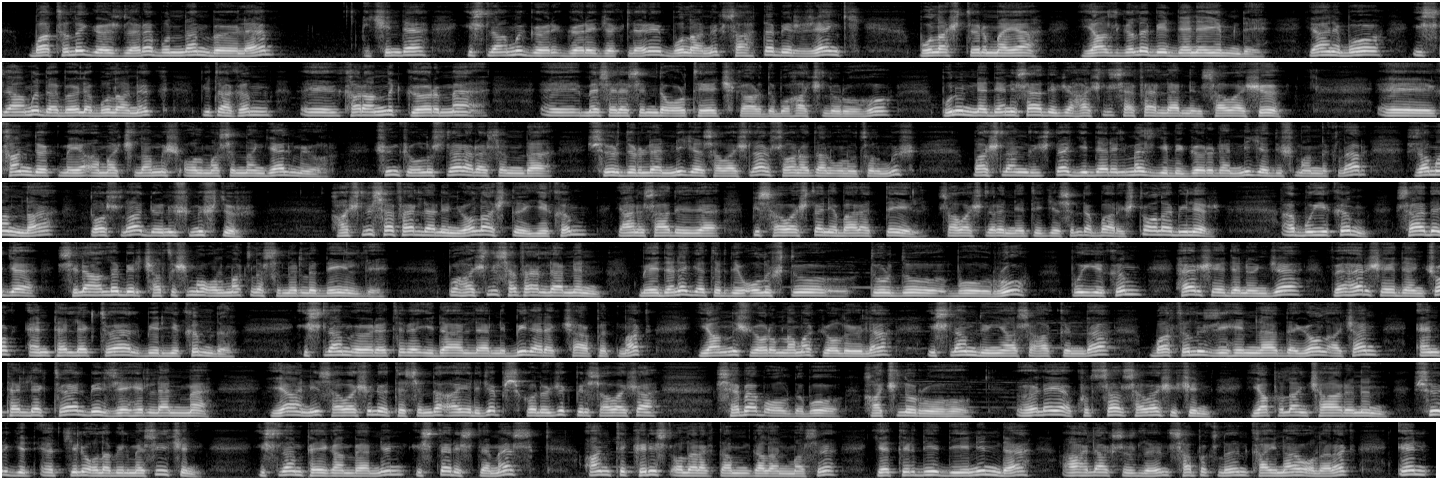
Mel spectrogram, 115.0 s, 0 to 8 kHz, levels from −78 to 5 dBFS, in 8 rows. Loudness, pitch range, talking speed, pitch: -16 LUFS, 145-180 Hz, 85 wpm, 155 Hz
